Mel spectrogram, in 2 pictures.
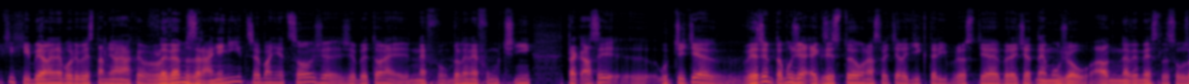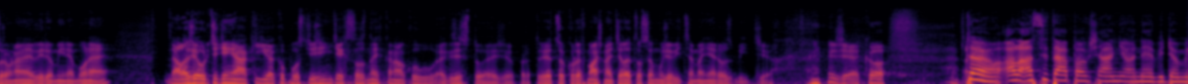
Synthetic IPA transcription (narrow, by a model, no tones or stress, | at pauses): cɪxɪbjɛlɪnɛboɡdɪbɪst̪amːɲɛlɲaːkɪmvlɪvɛmzɾaɲɛɲiːt̪r̝̥ɛbaɲɛt͡so̞ʒɛ̰ʒɛbɪt̪o̞nɛ̰nɛfubɪlɪnɛfuŋkt͡ʃɲiː | t̪akasɪuɾt͡ʃɪcɛvjɛrɪmt̪o̞muʒɛʔɛɡzɪst̪ujo̞wnasvjɛcɛlɪɟiːkt̪ɛɾiːpɾo̞scɛbɾɛt͡ʃɛt̪nɛmuːʒo̞wʔa̰nɛvɪmjɛst̪lɪso̞wzɾo̞vnanɛvɪdo̞miːnɛbo̞nɛ | ʔalɛʒɛuɾt͡ʃɪcɛɲaːkiːjako̞poscɪʒɛɲiːcɛxsl̩znejxkanaːlkuːʔɛ̰ɡzɪst̪ujɛʒɛopɾo̞̰t̪oʒɛt͡so̞ko̞lɪfmaːʃnacɛlɛt̪osɛmuːʒɛviːt͡sɛmɛːɲɛɾo̞zbiːt̪ʒɛ̰joʒɛja̰ko̞ | t̪ojoʔalɛʔasɪt̪apawʃaːlɲionɛvɪdomi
